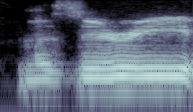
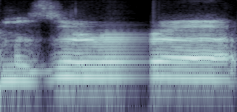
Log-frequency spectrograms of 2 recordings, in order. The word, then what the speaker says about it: Missouri: the great state of missouri or missouri or either pronunciation is fine very nice very good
